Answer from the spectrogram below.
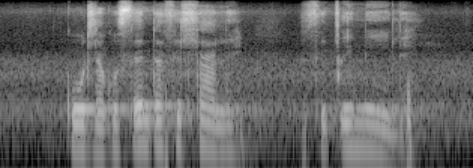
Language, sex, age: Swati, male, 23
